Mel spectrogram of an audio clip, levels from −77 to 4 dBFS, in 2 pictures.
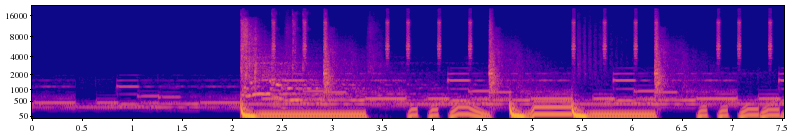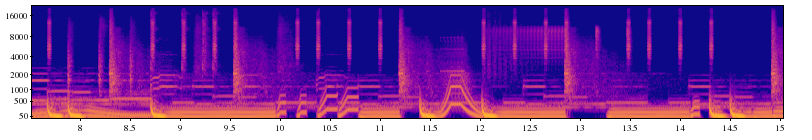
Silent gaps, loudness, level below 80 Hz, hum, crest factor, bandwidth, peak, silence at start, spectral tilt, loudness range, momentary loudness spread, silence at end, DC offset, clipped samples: none; -22 LUFS; -22 dBFS; none; 16 dB; 19.5 kHz; -4 dBFS; 0 s; -5 dB/octave; 3 LU; 18 LU; 0 s; under 0.1%; under 0.1%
